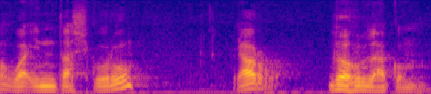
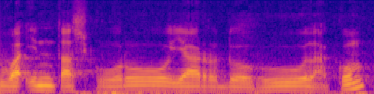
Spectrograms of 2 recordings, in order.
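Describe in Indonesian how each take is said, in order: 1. Vokal setelah 'h' dibaca pendek. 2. Vokal setelah 'h' dibaca panjang. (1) "lan tampa isba kados kira kita" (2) "sertane isba berarti normal"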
